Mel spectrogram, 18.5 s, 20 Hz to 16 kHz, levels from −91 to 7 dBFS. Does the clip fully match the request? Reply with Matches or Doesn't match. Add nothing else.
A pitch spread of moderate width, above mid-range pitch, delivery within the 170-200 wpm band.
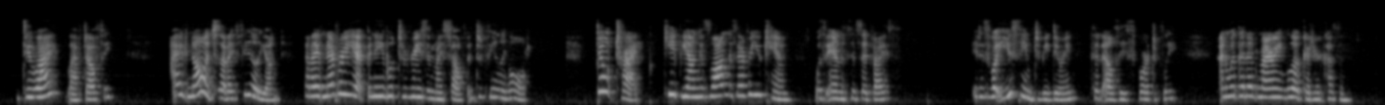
Doesn't match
